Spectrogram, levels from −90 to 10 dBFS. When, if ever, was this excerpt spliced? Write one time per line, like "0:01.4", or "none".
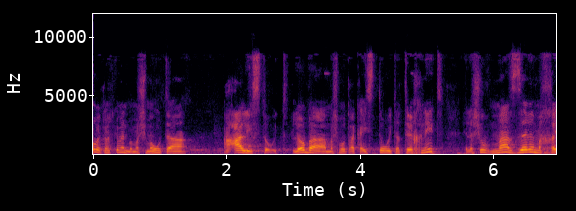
none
